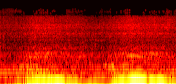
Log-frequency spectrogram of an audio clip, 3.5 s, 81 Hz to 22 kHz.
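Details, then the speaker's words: Nissan Sentra with code P0300 random misfire and a freshly rebuilt cylinder head, hot engine, heavy rain heard: revs surge and sag while the throttle is held open, falling toward a stall; a variable valve timing solenoid or chain fault is suspected. "aquí hay un problema porque no está perdiendo presión no veo que haya presión acá te tengo que mantenerlo yo acelerado para que"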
